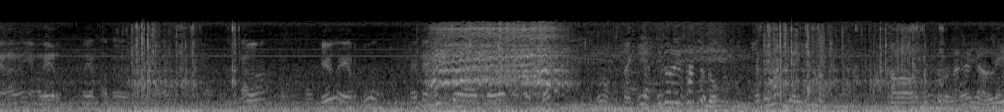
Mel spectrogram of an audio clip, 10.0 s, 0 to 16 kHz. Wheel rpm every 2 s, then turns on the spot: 10, 10, 60, 0, 20.
0-4 8-10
